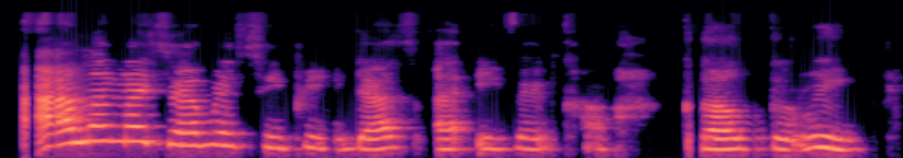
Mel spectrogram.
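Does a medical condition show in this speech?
Yes: cerebral palsy.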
